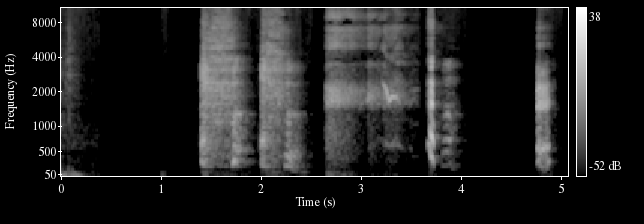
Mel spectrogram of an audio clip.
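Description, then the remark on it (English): A harsh bout of coughing: four or five raspy bursts in quick succession, then a short pause and one last cough, with no talking over them. “I have to cough. Cough.”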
